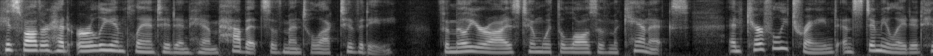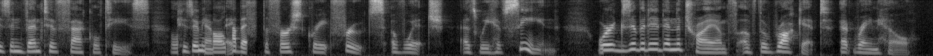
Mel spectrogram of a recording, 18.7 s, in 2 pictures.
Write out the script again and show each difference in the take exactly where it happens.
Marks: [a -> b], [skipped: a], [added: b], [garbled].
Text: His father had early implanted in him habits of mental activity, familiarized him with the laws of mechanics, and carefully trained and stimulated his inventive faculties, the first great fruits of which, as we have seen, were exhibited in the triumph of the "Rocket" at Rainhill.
His father had early implanted in him habits of mental activity, familiarized him with the laws of mechanics, and carefully trained and stimulated his inventive faculties, [garbled] the first great fruits of which, as we have seen, were exhibited in the triumph of the "Rocket" at Rainhill.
